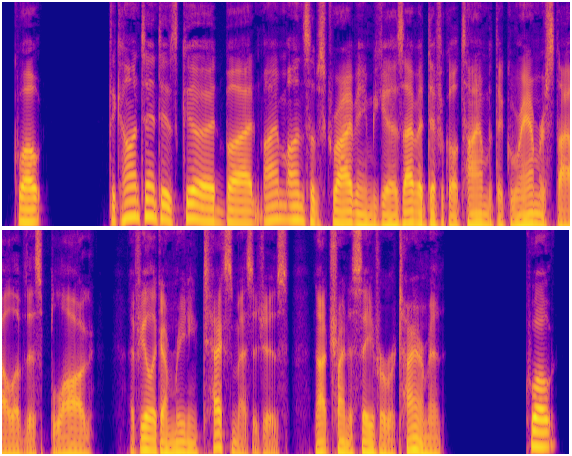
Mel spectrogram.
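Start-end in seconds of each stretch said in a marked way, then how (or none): none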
